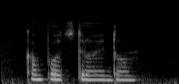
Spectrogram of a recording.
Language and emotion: Russian, neutral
